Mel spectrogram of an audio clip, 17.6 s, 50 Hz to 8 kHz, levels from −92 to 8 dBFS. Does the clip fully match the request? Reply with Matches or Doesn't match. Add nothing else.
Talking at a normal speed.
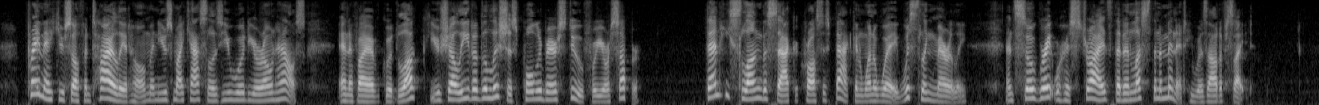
Doesn't match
